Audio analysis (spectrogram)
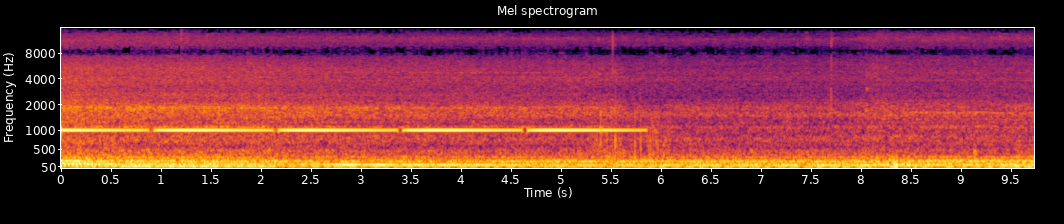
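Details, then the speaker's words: Jeep WJ 4.0 on a morning start after the ignition coil and plug replacement for P0351; it starts well and idles smooth and steady with no shaking, with a dash chime at first, so the idle is normal. "ติดดีรอบนิ่งปกตินะครับไม่มีอาการสั่นโอเคนะครับเรียบร้อยดีนะครับ"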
